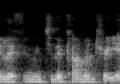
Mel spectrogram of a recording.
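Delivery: normal talking voice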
